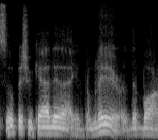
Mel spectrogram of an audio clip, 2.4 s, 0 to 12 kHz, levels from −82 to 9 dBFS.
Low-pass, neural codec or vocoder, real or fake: 10.8 kHz; codec, 16 kHz in and 24 kHz out, 0.4 kbps, LongCat-Audio-Codec, fine tuned four codebook decoder; fake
